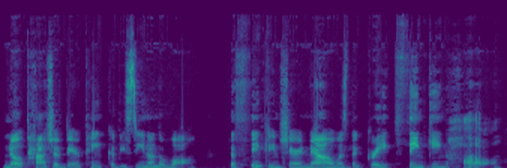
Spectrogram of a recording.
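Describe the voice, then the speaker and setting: A woman of medium pitch reads slowly from a children's picture book. It's expressive storytelling, marked by theatrical emphasis and brief asides to the young listeners.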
